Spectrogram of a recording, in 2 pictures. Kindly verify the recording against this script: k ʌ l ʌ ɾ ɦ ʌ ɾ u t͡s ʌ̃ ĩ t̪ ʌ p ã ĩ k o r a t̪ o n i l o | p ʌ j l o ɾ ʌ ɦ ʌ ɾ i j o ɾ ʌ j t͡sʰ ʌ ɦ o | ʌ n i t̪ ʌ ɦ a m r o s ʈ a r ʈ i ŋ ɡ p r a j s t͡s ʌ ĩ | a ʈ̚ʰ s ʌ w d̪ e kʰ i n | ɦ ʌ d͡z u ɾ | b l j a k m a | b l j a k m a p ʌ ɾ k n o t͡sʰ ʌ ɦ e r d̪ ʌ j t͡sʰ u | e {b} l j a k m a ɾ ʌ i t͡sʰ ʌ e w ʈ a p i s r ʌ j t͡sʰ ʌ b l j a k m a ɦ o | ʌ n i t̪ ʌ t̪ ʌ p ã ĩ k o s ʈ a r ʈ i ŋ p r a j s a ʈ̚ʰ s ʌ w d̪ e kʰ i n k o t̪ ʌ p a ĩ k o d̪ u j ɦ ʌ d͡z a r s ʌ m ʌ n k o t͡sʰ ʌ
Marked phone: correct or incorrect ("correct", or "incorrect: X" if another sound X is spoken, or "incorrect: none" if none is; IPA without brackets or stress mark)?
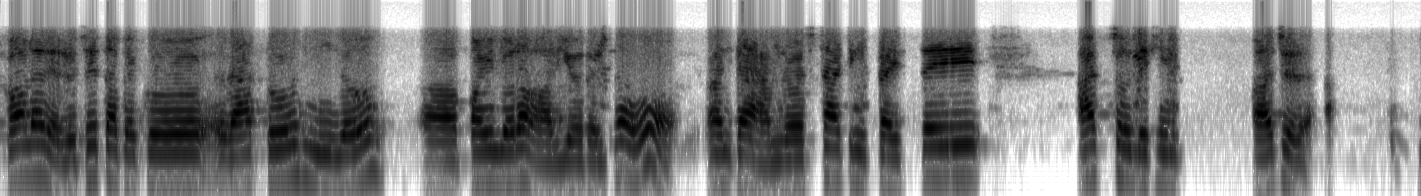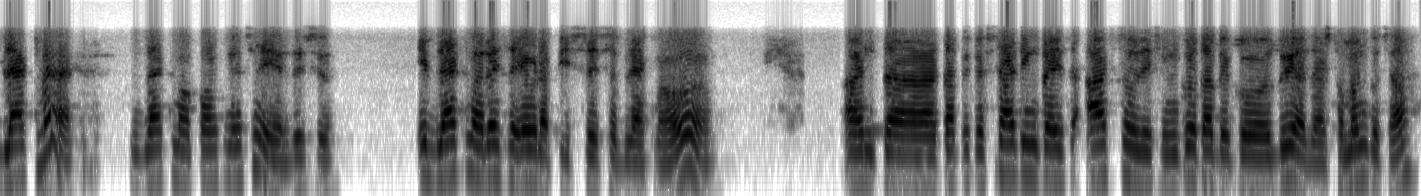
correct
